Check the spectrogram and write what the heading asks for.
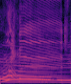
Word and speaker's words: Rutledge: Rutledge!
